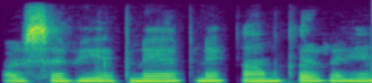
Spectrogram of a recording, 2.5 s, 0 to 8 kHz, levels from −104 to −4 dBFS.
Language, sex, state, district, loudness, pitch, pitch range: Hindi, female, Bihar, East Champaran, -16 LUFS, 235 Hz, 230-240 Hz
